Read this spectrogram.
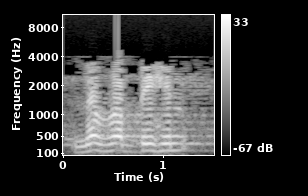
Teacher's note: في الراء ادغام كامل بدون غنة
